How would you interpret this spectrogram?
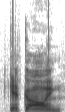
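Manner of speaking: high, loud command to move; yelled order. A narrator's reading. Commander yelling his men onto the bridge. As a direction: push the men forward. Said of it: "Timmerman yelled".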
